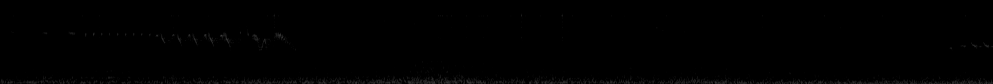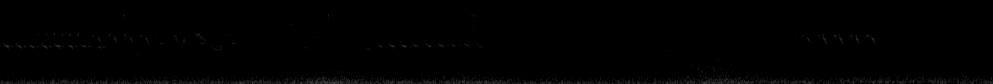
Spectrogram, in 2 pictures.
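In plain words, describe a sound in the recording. Short electronic ticks sound as a menu selection moves.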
